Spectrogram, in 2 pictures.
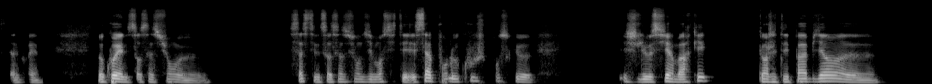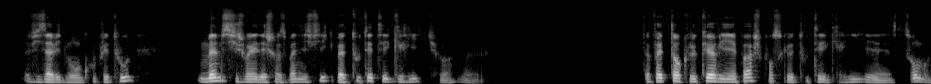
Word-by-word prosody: C'était - - -13
incroyable, 100 -1 -11 0.6
donc 115 - -1
ouais, 140 -3 +10
une 115 - +2
sensation, 115 +1 -4
heu, 90 -4 -10 0.8
ça - - -3
c'était 110 - -5
une - - -7
sensation 120 +2 -4
d'immensité 120 +1 -4
et - - +1
ça 145 +7 +5
pour 145 - -9
le 130 - 0
coup, 165 - -10
je - - -9
pense 150 0 -6
que 110 -3 -5 0.9
je - - 0
l'ai 120 - +1
aussi 120 +5 +5
remarqué, 135 +8 0 0.5
quand 130 - +2
j'étais 120 0 -3
pas 135 +5 +2
bien, 140 0 +2
heu, 100 -4 -3 0.8
vis-à-vis 120 -3 +2
de 105 - -13
mon 105 0 -4
couple 110 - -12
et - - -5
tout, 165 +9 -2 0.6
même 155 +5 +7
si 160 -4 +2
je 125 - -1
voyais 125 -1 +3
des 115 - +2
choses 115 -2 -3
magnifiques, 125 +7 -3
bah, 115 - +6
tout 110 - -6
était 145 -3 +1
gris, 130 +2 -7
tu - - -13
vois? 95 +2 -13
Ouais, 90 -7 -18
ouais. - - -20 1.7
En - - -4
fait, 150 - +6
tant 145 -1 +6
que 135 - -4
le - - +2
cœur 150 -1 +8
y 130 -2 +2
est 125 - +2
pas, 155 +7 +2
je 165 - -2
pense 145 - -6
que 120 - -5
tout 115 +3 -7
est 120 - -3
gris 115 +3 -10
et 95 -3 -6
sombre 140 -7 -2
120 Hz, 215 wpm, -25 LUFS, 110-140 Hz, 1.7 s, ouais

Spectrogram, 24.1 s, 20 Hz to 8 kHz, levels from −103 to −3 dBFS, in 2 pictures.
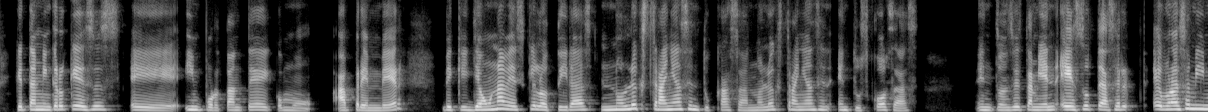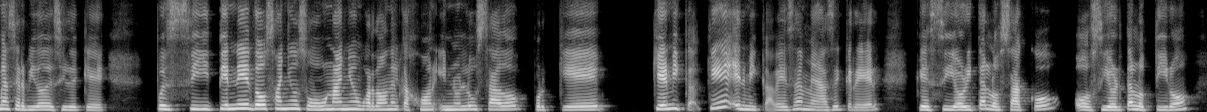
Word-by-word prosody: que 215 - +1
también 220 0 +2
creo 235 0 +1
que 250 -1 +4
eso 230 +1 0
es, 235 0 -6
eh, 185 -5 -2
importante 200 -1 -3
como 170 -4 -10 0.2
aprender 180 - +1 0.3
de 205 0 -2
que 205 -1 -5
ya 215 +1 +4
una 265 +5 +5
vez 230 -3 -1
que 250 +2 -4
lo 220 -3 +2
tiras, 215 +2 -1
no 215 +2 +1
lo 270 +4 +5
extrañas 250 -2 +2
en 240 -4 +1
tu 185 - -12
casa. 195 -2 -6
No 185 +1 -7
lo 220 +3 -3
extrañas 220 -1 -4
en 215 -1 -5
en 205 -1 -5
tus 175 -3 -10
cosas. 190 -5 -5 0.6
Entonces, 200 +1 -4
también 210 0 +2
eso 230 +2 +6
te 235 - +3
hace 220 +1 +1
r 230 0 -5 0.2
eh, 250 - +2
bueno, 240 +1 +6
eso 250 +4 +2
a - - +4
mí 275 -1 +5
me 270 - +5
ha - - +2
servido 225 -3 -1
decir 220 -1 -2
de 205 - -3
que: 195 -2 -7 0.5
"Pues, 255 -3 +2
si 255 0 +2
tiene 280 +3 +5
2 280 0 +5
años 280 0 +2
o 245 - 0
1 250 +2 +2
año 255 +1 +3
guardado 230 -1 +1
en 245 - 0
el 240 - -4
cajón 220 0 -2
y 225 - -3
no 225 0 +1
lo 240 - 0
he - - -1
usado, 240 +1 -1
¿por 210 -1 -6
qué 220 +2 0 0.4
qué 270 - +5
en 280 - +4
mi 300 -3 0
ca 270 - -11
qué 325 +4 +2
en 275 - +3
mi 225 -1 -3
cabeza 215 +7 -4
me 225 -4 -3
hace 200 +3 -4
creer, 200 +2 -4 0.3
que 225 -2 +2
si 220 +1 -3
ahorita 220 +5 +2
lo 225 -5 0
saco 220 +8 -2
o 220 -2 -1
si 215 +2 0
ahorita 210 +5 +1
lo 220 -3 +1
tiro, 215 +5 -2
225 Hz, 220 wpm, -24 LUFS, 205-245 Hz, 0.6 s, eso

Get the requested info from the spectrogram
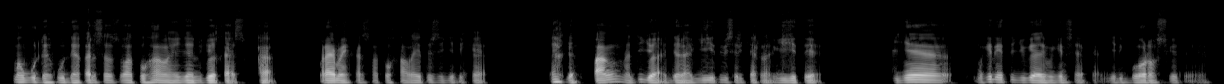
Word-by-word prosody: memudah-mudahkan 95 -3 0
sesuatu 95 0 -2
hal 95 -2 +3
ya 90 +1 +1
dan 90 - -3
juga 95 +1 +6
kayak - - -5
suka - - -1 0.5
meremehkan 95 0 +5
sesuatu 90 +1 -10
hal 90 +1 -2
itu 100 +2 -7
sih, 90 - -14
jadi 90 0 -11
kayak, - - -7 0.6
"Yah 120 0 +1
gampang, 95 +1 +3 0.2
nanti 90 +6 -8
juga 95 -3 +3
ada 90 - -2
lagi, 95 +4 -2
itu 105 - -13
bisa 95 -2 -10
dicari 90 - -7
lagi," 95 +2 -7 0.2
gitu - - -5
ya. - - -14 0.7
Akhirnya 105 +1 +5 0.2
mungkin 115 -2 -2
itu 105 -1 -13
juga 100 -2 +4
yang 90 - 0
bikin 90 +1 -4
saya 90 - -10
kayak - - -20
jadi 90 -1 -10
boros 90 -1 0
gitu 90 -2 -9
ya. 90 - -21
95 Hz, 190 wpm, -25 LUFS, 90-100 Hz, 0.7 s, juga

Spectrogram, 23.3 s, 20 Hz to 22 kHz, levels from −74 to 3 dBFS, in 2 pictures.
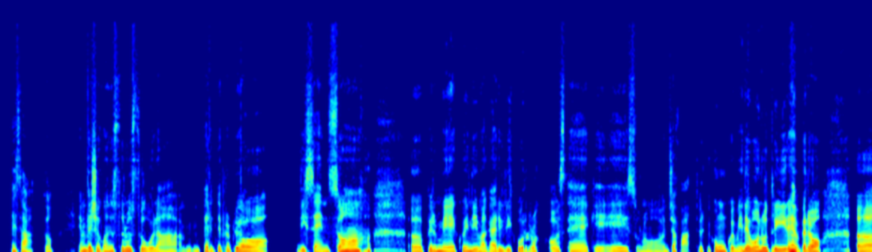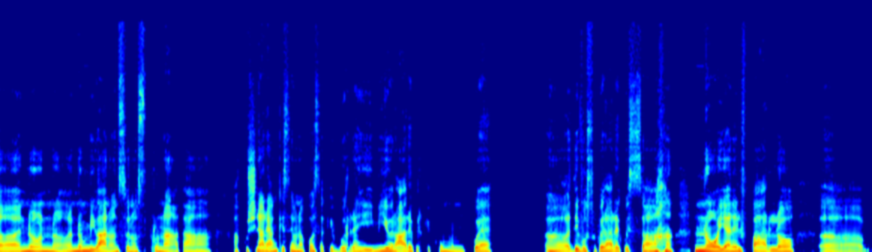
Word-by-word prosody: Esatto. 185 -2 -6 0.3
E - - -13
invece 225 -2 +2
quando 180 0 -2
sono 240 +5 +1
sola, 160 - -3
mhmm, 225 -1 -12
perde 180 -1 -3
proprio 190 -3 +1 0.3
di 175 +1 -3
senso, 190 +2 -2 0.9
ehm, 175 0 -1
per 190 +1 -1
me 180 -1 +1
quindi 180 -1 -1
magari 170 +1 -1
ricorro 170 0 -3
a 170 - -8
cose 165 0 -4
che 165 +1 -4
sono 85 - -11
già 125 - -5
fatte - - -9
perché 165 0 -9
comunque 180 -1 +1
mi 170 - -3
devo 185 0 +5
nutrire 195 0 +6
però, 195 -1 +5 0.5
uhm, 165 -1 +2
non 180 -1 +2
non 175 +2 0
mi 190 -2 +4
va, 170 -1 +5
non 165 +2 -4
sono 175 -2 -5
spronata 85 - -4 0.3
a 195 - -9
cucinare 215 +3 -1
anche 210 +5 -1
se 230 - -14
è - - +1
una 175 -2 -1
cosa 190 -3 -4
che 170 - -8
vorrei 165 0 -3
migliorare 175 -2 +2
perché 165 -1 -17
comunque, 165 -1 -3 0.7
uhm, 170 -4 0
devo 180 +2 +2
superare 175 -2 +1
questa 170 0 -1 0.5
noia 200 -3 +6
nel 185 +2 +2
farlo, 185 +1 +1 0.3
uhm, 85 - -7
175 Hz, 145 wpm, -20 LUFS, 165-185 Hz, 0.9 s, nutrire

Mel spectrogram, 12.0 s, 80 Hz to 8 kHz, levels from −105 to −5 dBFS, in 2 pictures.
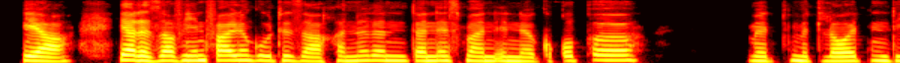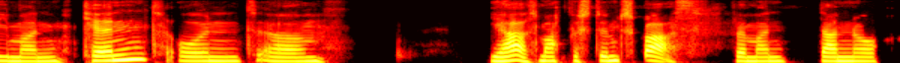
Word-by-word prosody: Ja. 190 -3 +4 0.3
Ja, 235 -1 +7
das 210 -2 +4
ist 210 - -7
auf 210 0 +2
jeden 220 +1 +2
Fall 225 0 +3
'ne 225 0 +1
gute 215 -1 -3
Sache, 190 +1 -4
ne, 210 +2 -2
dann 215 -2 -2
dann 205 0 0
ist 210 -1 -4
man 195 -2 -1
in 190 -1 -1
der 180 -1 -4
Gruppe 225 +4 -2 0.7
mit 200 -2 -5
mit 200 -3 -1
Leuten, 195 +2 0
die 200 0 -4
man 180 -1 -2
kennt 235 +6 +5
und, 190 +1 -3
ähm 185 -4 -2 1.1
ja, 200 +4 +6
es 185 - -7
macht 195 -1 -1
bestimmt 205 +1 -1
Spaß, - - +1 0.2
wenn 190 -1 0
man 185 0 -2 0.2
dann 190 -1 +2
noch 185 0 -2
200 Hz, 175 wpm, -23 LUFS, 190-215 Hz, 1.1 s, Ja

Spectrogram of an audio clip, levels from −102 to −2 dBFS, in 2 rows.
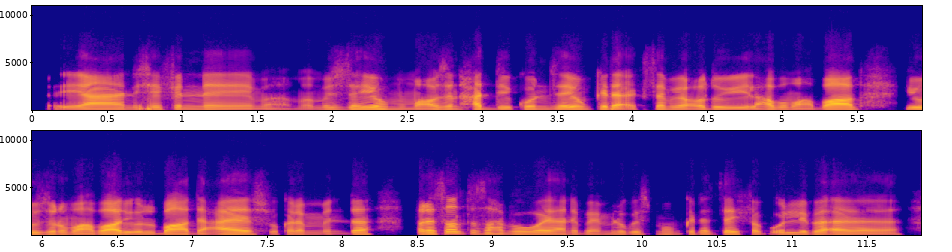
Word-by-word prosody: يعني 110 +1 +1
شايفِيني 120 -5 -4
م 90 0 -14
مش 115 -2 -9
زيهم، 125 +3 0
هُم 110 -2 -10
عايزين 115 +9 -1
حد 140 -3 +1
يكون 130 +2 -4
زيهم 115 +5 +2
كده، 135 +1 +3
أجسام، 130 -1 -4
يقعُدوا 125 +2 -1
يلعبوا 115 +1 -2
مع 95 -3 -3
بعض، 120 +3 +7 0.3
يوزَنوا 115 +3 -2
مع 100 -4 +2
بعض، 125 +3 +6
يقولوا 125 0 -3
لبعض 115 -1 +4
عاش 120 -3 +2
وكلام 115 +2 -5
من 105 -1 -14
ده. 130 0 +1 0.3
فأنا 155 +2 +4
سألت 195 -1 +2
صاحبي، 160 -2 -5
هو 135 -2 -1
يعني 115 0 0
بيعملوا 120 +5 -8
جسمهم 125 +1 -14
كده 130 -2 -6
إزاي؟ 130 +5 -2
فبيقول 150 +3 -6
لي 140 -1 -2
بقى، 110 -9 0
120 Hz, 185 wpm, -24 LUFS, 110-130 Hz, 0.3 s, بعض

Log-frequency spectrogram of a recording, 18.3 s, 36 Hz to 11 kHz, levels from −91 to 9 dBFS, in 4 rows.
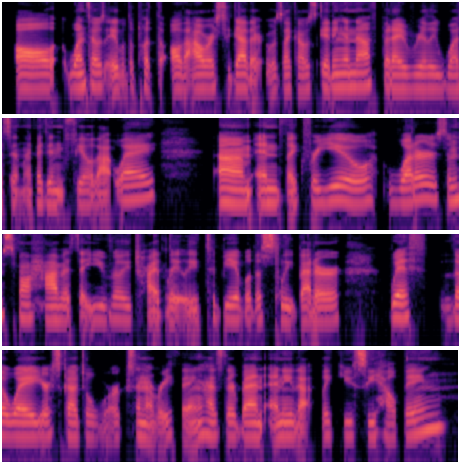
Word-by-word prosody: all 140 0 +4
once 145 +3 0
I - - +2
was 150 - -4
able - - -2
to - - -12
put - - -7
the - - -8
all 140 - +2
the - - 0
hours 140 +1 +2
together, 140 -1 +2
it - - -15
was 125 - -6
like 135 0 -4
I - - -1
was 140 - -2
getting 145 +1 -1
enough, 150 +3 +1
but 145 - -1
I 135 - +5
really 135 0 -4
wasn't, 135 0 -5
like, - - -10
I - - -1
didn't 135 0 -6
feel 135 -1 -5
that 80 0 0
way. 185 +5 0 0.6
Um, 150 -2 +6
and, 150 0 +1
like, - - -1
for 150 - -5
you, 155 0 0
what 150 +1 +1
are 185 0 +1
some 165 -1 -4
small 155 -5 +6
habits 140 -3 0
that - - -3
you've 140 +1 -9
really 145 -2 -5
tried - - -2
lately 75 - -4
to - - -9
be 145 - -2
able 145 - -4
to 140 - -6
sleep 140 -3 +4
better 130 +1 +1 0.5
with 160 0 +1
the 140 +1 -2
way 135 -1 +5
your 135 0 0
schedule 135 -3 -1
works 135 +3 -4
and 135 -3 0
everything? 145 +2 -4
Has 140 -1 0
there 135 - -2
been 135 0 +4
any 140 +1 +1
that, - - -1
like, 140 0 -8
you 140 - -6
see 135 -2 +8
helping? 155 - -3
140 Hz, 220 wpm, -26 LUFS, 135-150 Hz, 0.6 s, see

